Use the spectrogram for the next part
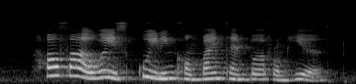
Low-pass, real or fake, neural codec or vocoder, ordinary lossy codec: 7.2 kHz; real; none; none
